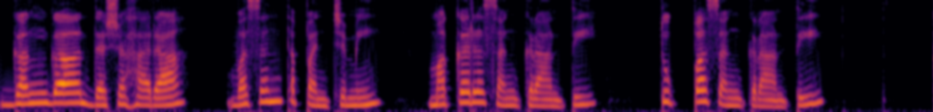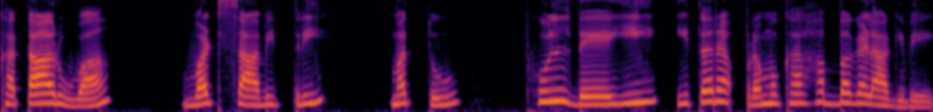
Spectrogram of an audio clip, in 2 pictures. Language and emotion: Kannada, neutral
